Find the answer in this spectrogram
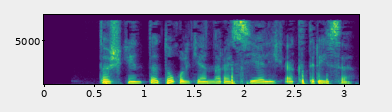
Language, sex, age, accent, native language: Uzbek, female, 18-24, Toshkent viloyati, Uzbek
